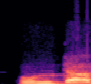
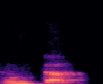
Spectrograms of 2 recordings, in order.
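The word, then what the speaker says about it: junta: साथ अथॉरिटी के साथ जिसको टा बोलते हैं य right it ए जे यू एनटी बट य प्रोनाउंस इट टा उनके साथ वो किया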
